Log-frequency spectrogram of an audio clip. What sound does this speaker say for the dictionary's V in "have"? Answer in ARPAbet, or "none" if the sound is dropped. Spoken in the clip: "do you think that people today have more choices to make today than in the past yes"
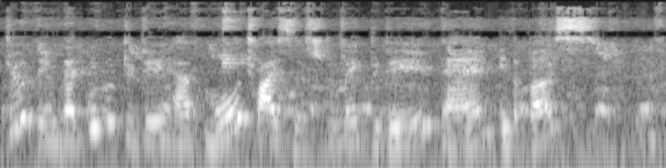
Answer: V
